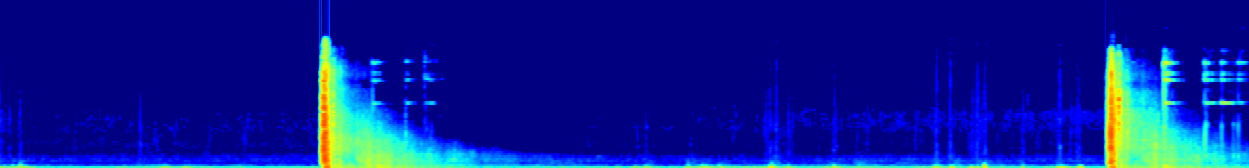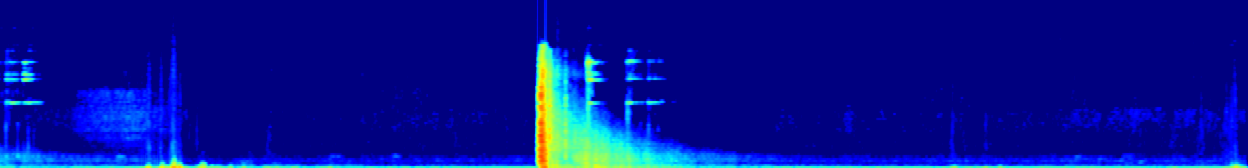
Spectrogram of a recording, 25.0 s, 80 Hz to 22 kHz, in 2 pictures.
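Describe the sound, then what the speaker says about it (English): Rifle shots from an Aero Precision M5E1 .308 firing Hornady ammunition outdoors, three sharp loud cracks spaced several seconds apart, each with a decaying echo, over steady wind rumble. "there's our final 4 shots with the Hornady"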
